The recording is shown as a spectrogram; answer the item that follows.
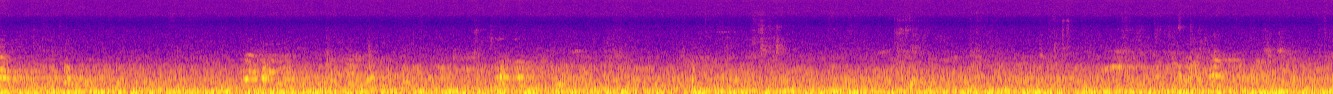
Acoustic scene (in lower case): residential area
